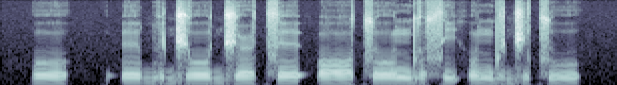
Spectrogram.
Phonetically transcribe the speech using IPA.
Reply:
o | ʔɘːbɘd͡ʒoːd͡ʒə˞ t͡sɘːʔɔː t͡soːndosi ʔondʌd͡ʒit͡su

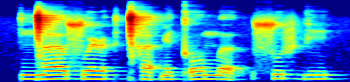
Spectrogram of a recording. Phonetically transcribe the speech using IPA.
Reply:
ŋ͡ǀɜ sʷəɭək ǀʰɜʔɳikʼomə | sʷifd̪i

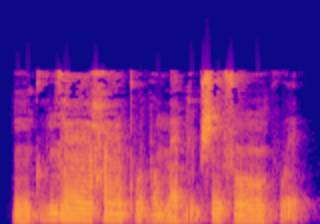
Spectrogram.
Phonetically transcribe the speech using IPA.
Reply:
ĩko̤ nzɛ̃ːħɛ̃ːkʷʼɛbo mɛbibʃĩ sõːkʷʰɪ

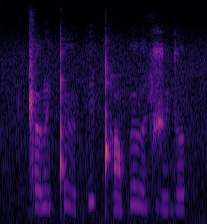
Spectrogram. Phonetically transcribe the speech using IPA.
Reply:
ǁœ˧ðĩ˧ǃʉ˦˨ | i˦ǃʰɑ̃˨ pʉ˦ðʉ˨˦ç ʒy˨˦dɵ˦

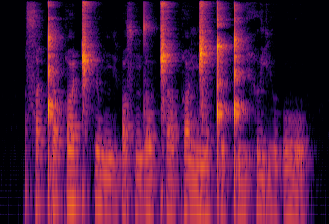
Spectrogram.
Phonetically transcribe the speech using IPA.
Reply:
sˤʌǃiqʷi ǁʰʏwŋiʔosˤndo ǁʌwqʷe ŋ͡ǁʌǃʊǃi hɯjiʊ̯ʔo

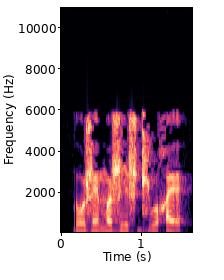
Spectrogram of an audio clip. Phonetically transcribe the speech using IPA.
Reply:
ɾoʐɛ mʌʐiʂ d͡ʑuχɛ

